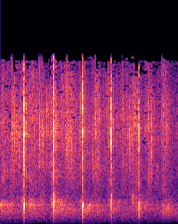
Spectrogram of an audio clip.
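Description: An audience applauds, with a steady wash of clapping and a few sharper, evenly spaced claps standing out in a regular rhythm, at a moderate level with no talking.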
